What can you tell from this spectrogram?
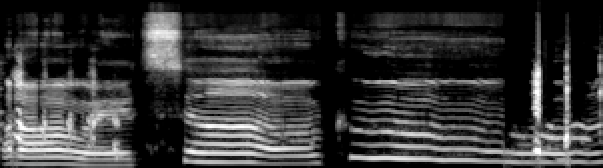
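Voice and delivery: very slow, high, dreamy awe; exaggerated awe. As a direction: stretch it out in mock wonder. Mock awe at meme.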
